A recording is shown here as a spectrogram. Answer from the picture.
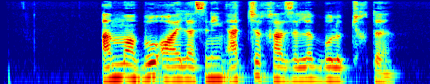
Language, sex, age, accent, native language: Uzbek, male, 18-24, Surxondaryo, Uzbek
